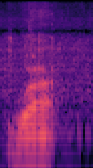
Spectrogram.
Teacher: Y acá tiene sonido de I latina, entonces, internamente, Uruguay. La vocal tónica es la A, rodeada de vocales átonas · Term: triptongo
